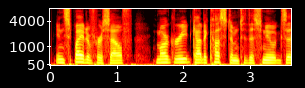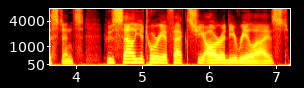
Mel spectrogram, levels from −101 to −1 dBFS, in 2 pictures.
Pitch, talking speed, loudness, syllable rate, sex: 145 Hz, 140 wpm, -18 LUFS, 5.9 syllables/s, male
